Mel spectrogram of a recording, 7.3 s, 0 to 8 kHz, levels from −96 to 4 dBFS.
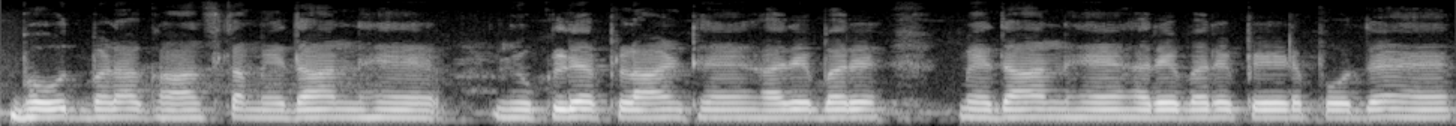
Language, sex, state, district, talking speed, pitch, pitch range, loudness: Hindi, male, Punjab, Pathankot, 150 wpm, 140 Hz, 140-145 Hz, -15 LUFS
